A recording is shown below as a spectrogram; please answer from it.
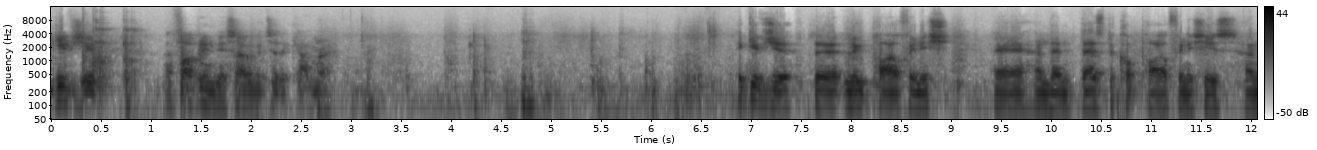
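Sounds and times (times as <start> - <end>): footsteps on carpet: 3.0 - 6.8.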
